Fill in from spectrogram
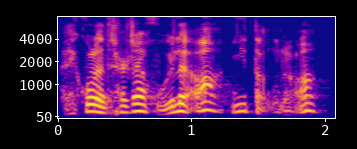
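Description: A man's voice: high-pitched, animated, quick pace, husky, voice pushed up, exaggerated voice. A man voicing a kindly old female fox spirit who sighs and coaxes in a storybook tale. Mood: sighing. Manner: sighing, coaxing.

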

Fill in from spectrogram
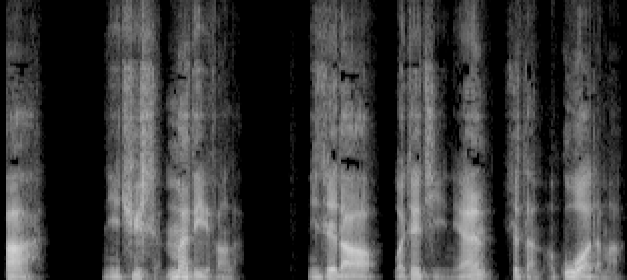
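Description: Audiobook: young protective elder brother, gruff, slightly lowered voice , read by a man. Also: expressive, moderate pace, bright, forceful tone. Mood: sorrowful. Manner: gruff, mock-stern.

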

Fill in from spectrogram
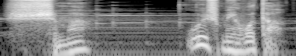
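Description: An anxious, agitated young man who pleads and protests, as a male narrator puts him on. He talks higher than the narration, with a husky edge. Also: big pitch swings, fairly quick, mellow, faint music behind. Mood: upset. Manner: pleading, upset.

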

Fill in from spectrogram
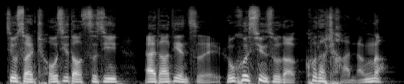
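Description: A man's voice: medium pitch, lively intonation, fairly quick, darkish tone, no echo, clean studio sound, close to an everyday voice. A man voicing an affable, probing middle-aged businessman in an audiobook, asking friendly questions.

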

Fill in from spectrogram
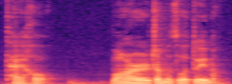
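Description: A male audiobook reader voicing a young king who speaks in a composed, measured way and builds to forceful declarations. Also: medium pitch, fairly even intonation, natural voice. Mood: calm, composed.

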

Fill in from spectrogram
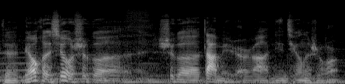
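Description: A young adult man from mainland China co-hosts a podcast, chatting casually about films while guitar music plays behind the talk. His voice is low-pitched, animated, a bit bright and fairly quick.

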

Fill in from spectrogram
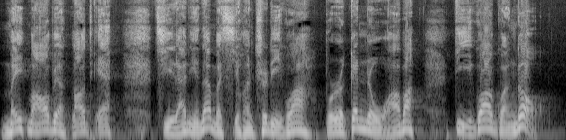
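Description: A man voicing a shrewd middle-aged magistrate who speaks in a measured, dryly amused way. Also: mid-range voice, very animated, a bit bright, husky. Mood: wry.

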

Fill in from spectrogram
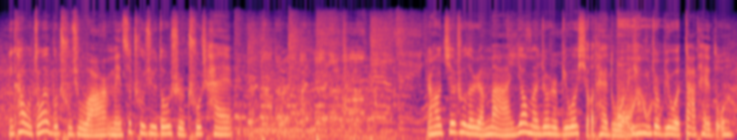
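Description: A young woman hosting a comic audio show, telling funny stories and reading listener messages in a chatty, playful way. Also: mid-range voice. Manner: chatty, playful, trails phrases with 啊. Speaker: podcast host.

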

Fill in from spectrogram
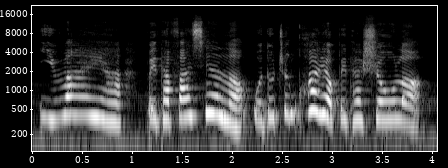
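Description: A panicky young male zombie, as a woman reader puts him on, pleading in a high, teary voice. He sounds loud and shrill, lifted far above an ordinary speaking voice. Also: moderate pace. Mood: tearful. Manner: tearful, pleading, high-pitched.

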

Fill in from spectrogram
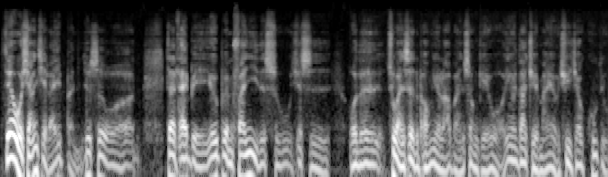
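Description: A man's voice: deep voice, fairly quick, a little mellow, slightly rough, no echo. An older man, a guest writer, talking in a musing, discursive way through a reflective conversation. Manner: musing, discursive, with rising and falling emphasis.

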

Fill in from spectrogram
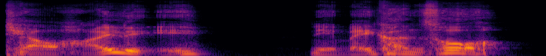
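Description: A man voicing a gruff, suspicious one-eyed pirate boss in an audiobook. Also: lowish voice, sing-song, slow pace, fairly bright tone, full character voice. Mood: wary. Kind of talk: audiobook character voice.

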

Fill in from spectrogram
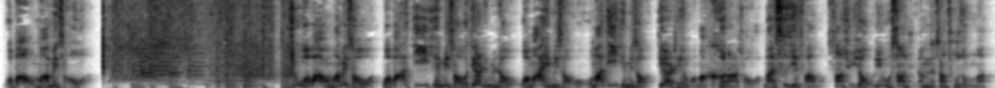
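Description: Fast-talking Northeast Chinese young man. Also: fairly low pitch, soft background music. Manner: slangy, swearing, animated retelling with repeated asides. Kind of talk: storytelling to a livestream audience.

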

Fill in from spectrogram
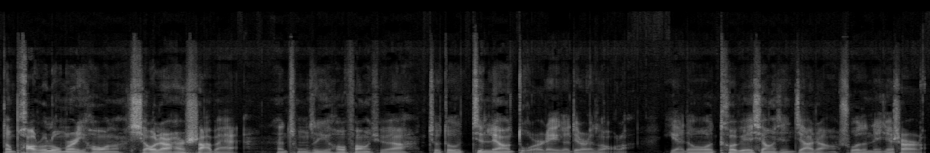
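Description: A man's voice: on the low side, steady tone, fairly quick, a little mellow, dry recording. A man telling a ghost story in a casual, chatty way, often turning to listeners with folksy asides.

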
